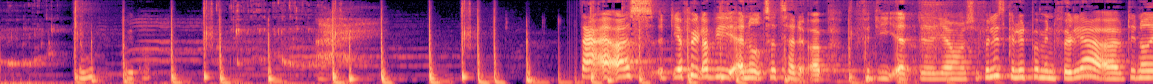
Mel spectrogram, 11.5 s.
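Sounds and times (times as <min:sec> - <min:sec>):
wine being poured into glasses: 0:00.0 - 0:00.8, 0:02.2 - 0:03.5
speech: 0:00.8 - 0:01.7, 0:05.8 - 0:11.5.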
